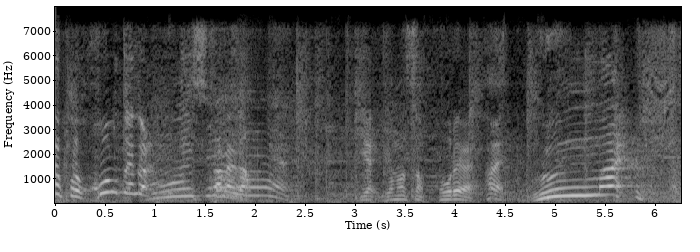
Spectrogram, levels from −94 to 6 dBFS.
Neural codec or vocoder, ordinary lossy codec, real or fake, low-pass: codec, 16 kHz in and 24 kHz out, 2.2 kbps, FireRedTTS-2 codec; Opus, 32 kbps; fake; 7.2 kHz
